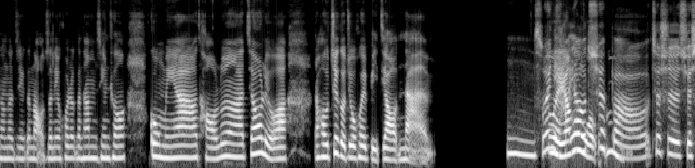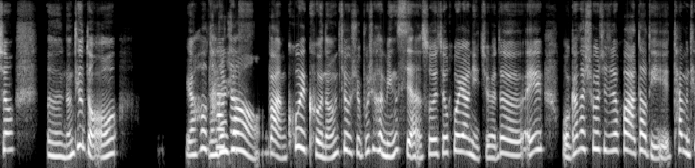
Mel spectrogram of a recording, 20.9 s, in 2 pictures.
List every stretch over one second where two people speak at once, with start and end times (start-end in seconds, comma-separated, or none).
8.2-9.5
